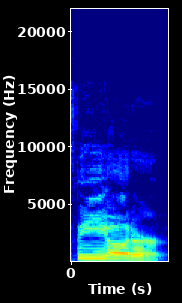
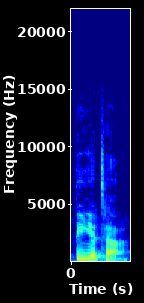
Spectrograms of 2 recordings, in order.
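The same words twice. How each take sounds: First: It is said with an American pronunciation. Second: It is said with a British pronunciation. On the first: "American English, we're gonna say theater" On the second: "And British, they pronounce the T"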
